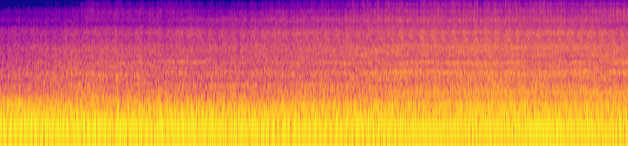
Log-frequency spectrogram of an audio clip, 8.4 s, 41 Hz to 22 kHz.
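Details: Scout with new custom-cut exhaust, O2 sensors not yet fitted: deep, steady idle with even low pulse, no puffing or ticking at joints, no leaks heard: normal idle, no exhaust leaks.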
